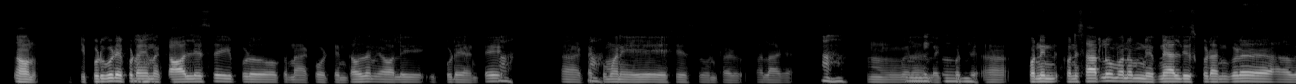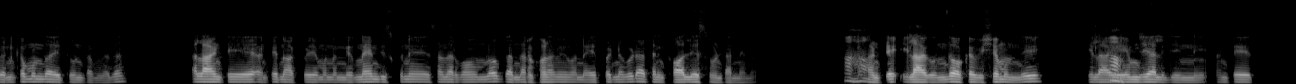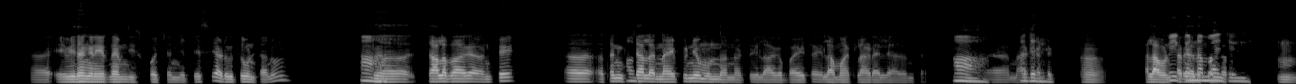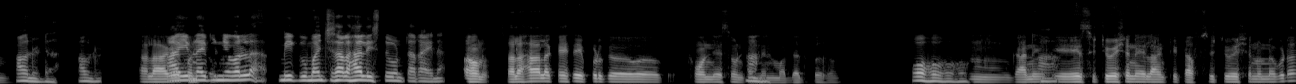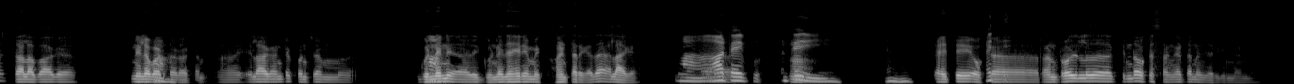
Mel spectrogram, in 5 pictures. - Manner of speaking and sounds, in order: in English: "కాల్"; in English: "టెన్ థౌసండ్"; in English: "కాల్"; tapping; other background noise; in English: "సిట్యుయేషన్"; in English: "టఫ్ సిట్యుయేషన్"
- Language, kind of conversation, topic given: Telugu, podcast, స్నేహితుడి మద్దతు నీ జీవితాన్ని ఎలా మార్చింది?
